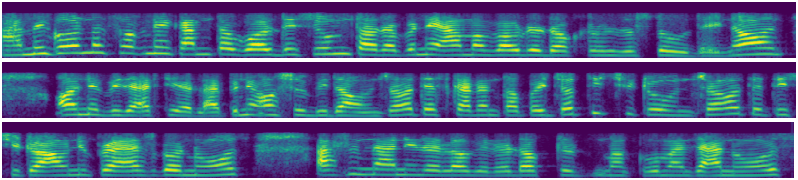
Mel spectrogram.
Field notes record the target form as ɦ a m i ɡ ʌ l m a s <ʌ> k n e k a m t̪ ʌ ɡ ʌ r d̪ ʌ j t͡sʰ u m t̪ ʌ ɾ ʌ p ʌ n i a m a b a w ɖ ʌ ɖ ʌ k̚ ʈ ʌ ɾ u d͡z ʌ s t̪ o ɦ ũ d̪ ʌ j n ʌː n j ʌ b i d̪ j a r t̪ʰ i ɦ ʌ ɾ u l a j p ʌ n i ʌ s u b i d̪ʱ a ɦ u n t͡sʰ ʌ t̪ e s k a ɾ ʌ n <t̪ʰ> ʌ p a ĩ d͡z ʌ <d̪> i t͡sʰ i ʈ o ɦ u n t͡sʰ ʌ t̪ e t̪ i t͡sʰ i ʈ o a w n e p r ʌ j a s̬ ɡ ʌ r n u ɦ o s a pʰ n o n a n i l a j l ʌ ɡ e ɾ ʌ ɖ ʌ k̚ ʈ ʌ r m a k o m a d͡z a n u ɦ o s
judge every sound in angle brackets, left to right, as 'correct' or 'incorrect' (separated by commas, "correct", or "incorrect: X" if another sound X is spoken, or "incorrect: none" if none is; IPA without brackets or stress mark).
correct, incorrect: t̪, incorrect: t̪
